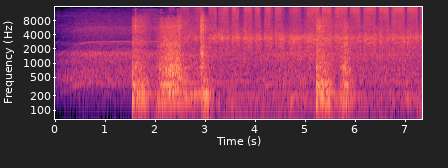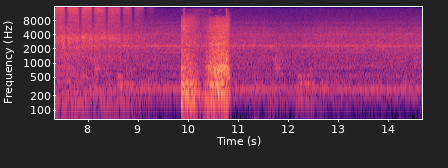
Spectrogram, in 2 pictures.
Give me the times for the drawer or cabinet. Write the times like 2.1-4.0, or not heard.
1.5-3.2, 5.2-6.0, 9.8-10.8.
